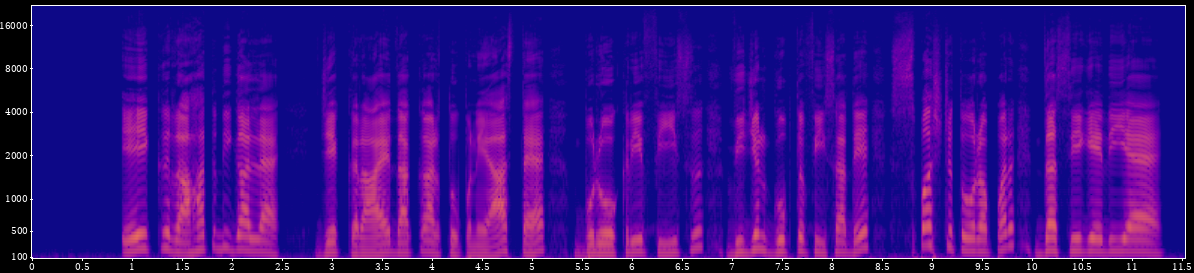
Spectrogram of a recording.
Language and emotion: Dogri, happy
